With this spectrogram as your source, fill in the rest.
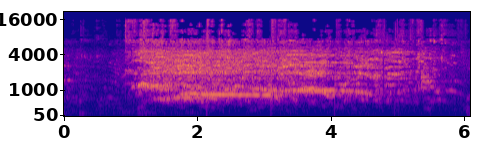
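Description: A crowd in an echoing gym cheers loudly.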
